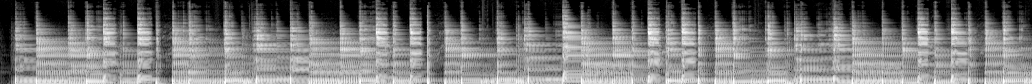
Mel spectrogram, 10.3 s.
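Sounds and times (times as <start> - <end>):
direct bass: 0.0 - 10.3.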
